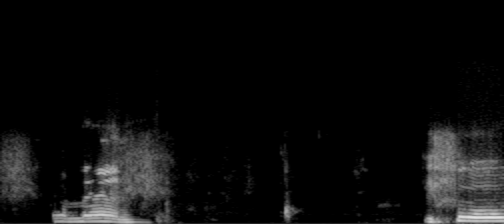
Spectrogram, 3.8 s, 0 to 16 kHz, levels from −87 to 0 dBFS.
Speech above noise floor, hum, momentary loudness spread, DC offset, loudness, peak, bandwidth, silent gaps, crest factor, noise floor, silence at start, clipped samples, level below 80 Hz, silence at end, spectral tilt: 57 dB; none; 24 LU; under 0.1%; -21 LUFS; -6 dBFS; 7 kHz; none; 16 dB; -75 dBFS; 0.4 s; under 0.1%; -72 dBFS; 0 s; -5.5 dB/octave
